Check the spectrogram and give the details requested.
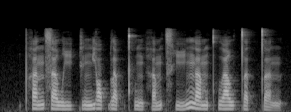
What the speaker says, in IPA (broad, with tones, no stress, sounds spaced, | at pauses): pʰ ɐ˨˧ n s ɐ˨ w iː˨ k ɪ˨˧ ŋ j ɔː˧ p̚ l ɐ˨˥ p̚ kʷʰ ɪ˨˩ ŋ h ɐ˨˥ m t͡sʰ iː˨˥ ŋ ɐ˧ m kʷʰ aː˧ w t̪ ɐ˨˥ t̚ t̪ ɐ˨˩ n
